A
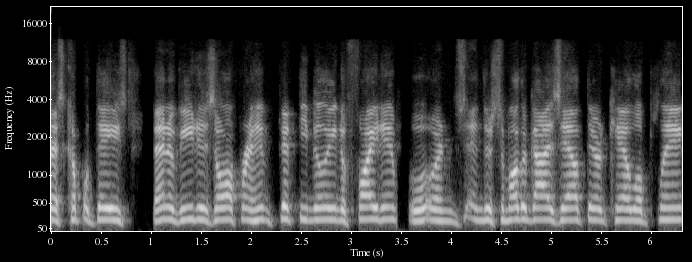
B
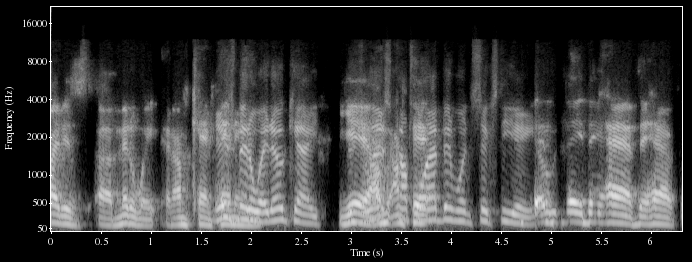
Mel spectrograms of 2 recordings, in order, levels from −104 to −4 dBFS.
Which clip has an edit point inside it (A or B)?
A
